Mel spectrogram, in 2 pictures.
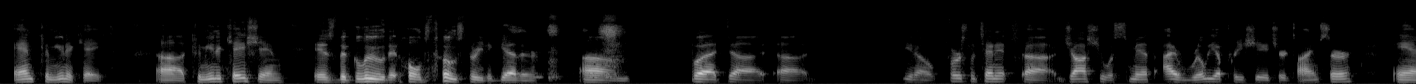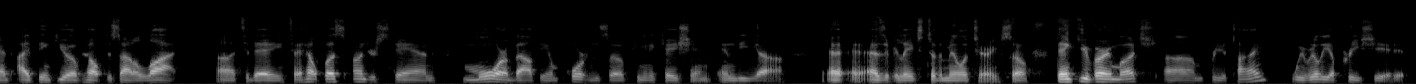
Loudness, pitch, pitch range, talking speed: -30 LUFS, 110 Hz, 95-125 Hz, 155 wpm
